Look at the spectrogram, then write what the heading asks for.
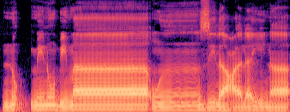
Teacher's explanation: الف مدہ ہے، لو و مدہ ہے، نؤمن بما انزل علینا، حمزہ کو جھٹکے سے ادا کرنا ہے، لمبا نہیں کرنا ، بیما ادھر جو ما پہ مد ہے یہ مد جائز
